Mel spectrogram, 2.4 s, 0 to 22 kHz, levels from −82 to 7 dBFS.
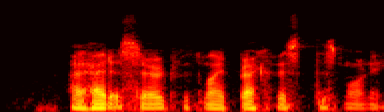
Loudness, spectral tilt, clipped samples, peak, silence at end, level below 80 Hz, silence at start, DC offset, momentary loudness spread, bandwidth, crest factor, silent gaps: -25 LUFS; -7.5 dB/octave; under 0.1%; -4 dBFS; 0 s; -52 dBFS; 0.45 s; under 0.1%; 12 LU; 7 kHz; 20 dB; none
